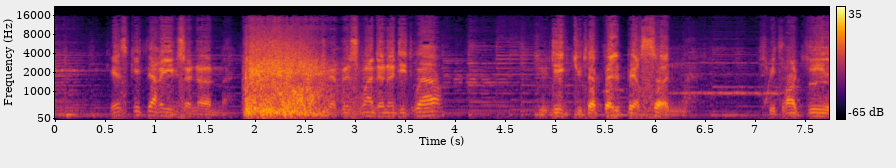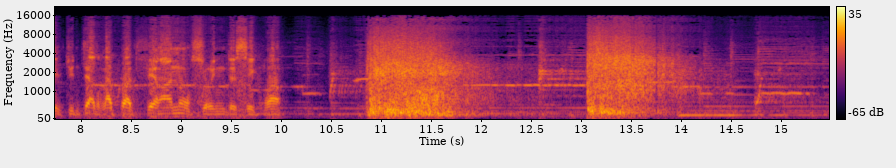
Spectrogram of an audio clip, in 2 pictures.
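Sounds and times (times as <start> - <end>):
speech: 0.6 - 4.0, 4.9 - 6.5, 7.1 - 10.1
bomb explosion blasts: 1.9 - 3.0, 10.9 - 12.1, 13.1 - 13.9.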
